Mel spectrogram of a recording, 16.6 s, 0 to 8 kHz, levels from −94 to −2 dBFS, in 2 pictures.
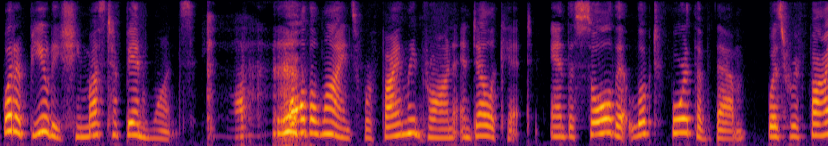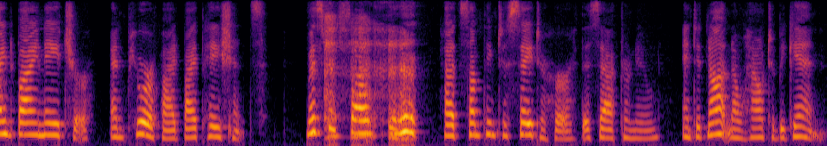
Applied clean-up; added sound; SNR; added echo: neural mask model RNNoise.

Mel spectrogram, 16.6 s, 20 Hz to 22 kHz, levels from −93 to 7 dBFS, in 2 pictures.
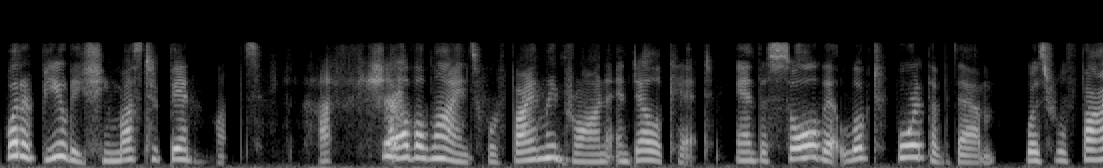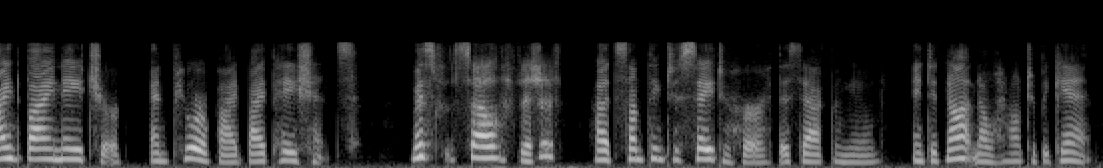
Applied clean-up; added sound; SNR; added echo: neural diffusion model UNIVERSE++.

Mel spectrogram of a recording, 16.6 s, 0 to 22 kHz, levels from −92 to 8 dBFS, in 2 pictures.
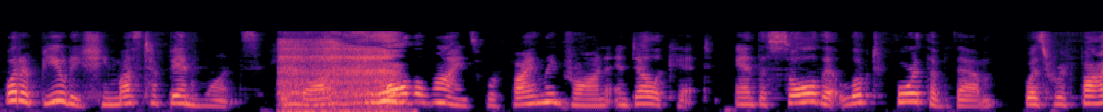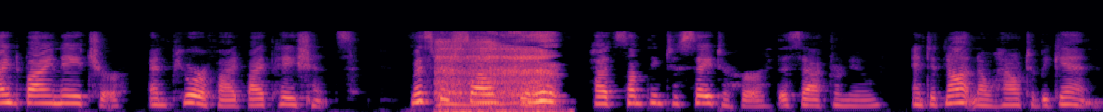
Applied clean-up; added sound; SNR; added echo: classical method Wiener filter.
